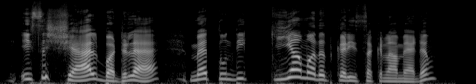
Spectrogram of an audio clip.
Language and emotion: Dogri, happy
